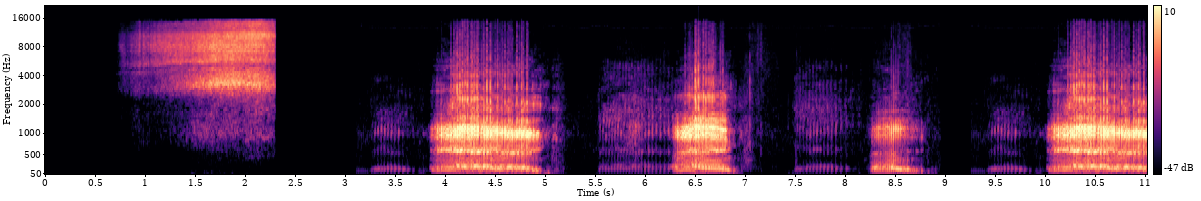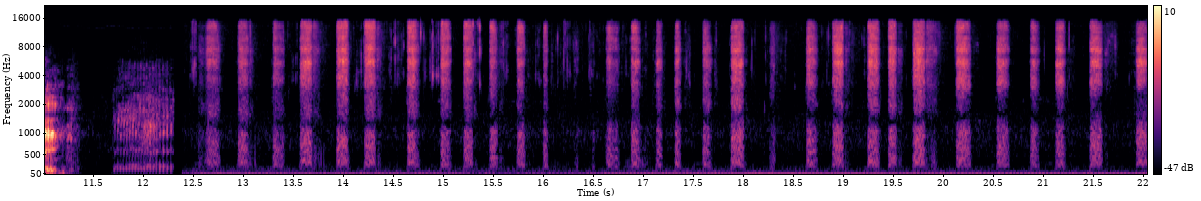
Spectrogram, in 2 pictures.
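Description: A snake's hiss, then a series of deep roars from a large animal, four of them loud, followed by a long run of fast, even clicks, about five a second, over a low hum.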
